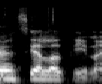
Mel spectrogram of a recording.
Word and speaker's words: Esencia Latina: She also founded Esencia Latina. Did I say it right? Esencia Latina, yes.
